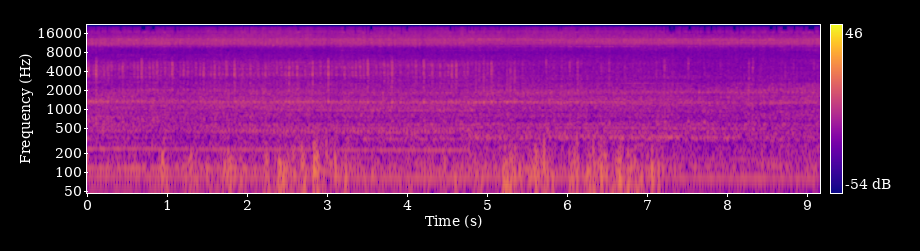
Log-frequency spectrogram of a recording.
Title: FZJ80 F80 1995 Land Cruiser engine knock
